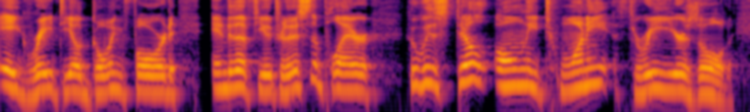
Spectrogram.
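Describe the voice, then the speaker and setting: The speaker is loud, with an excited tone, at a fairly quick pace. The recording is very clean, with a silent background. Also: man. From Canada. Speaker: sports YouTuber. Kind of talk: casual commentary video. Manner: loud, excited.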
